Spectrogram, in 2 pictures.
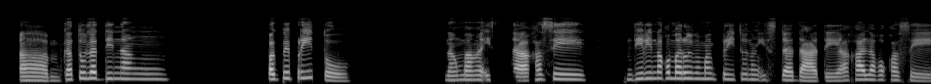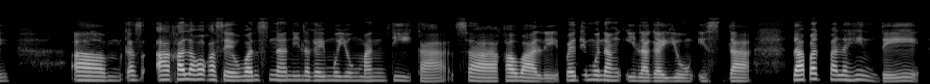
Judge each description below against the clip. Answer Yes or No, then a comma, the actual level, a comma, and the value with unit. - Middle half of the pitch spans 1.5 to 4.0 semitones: No, average, 4.7 semitones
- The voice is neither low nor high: No, high, 200 Hz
